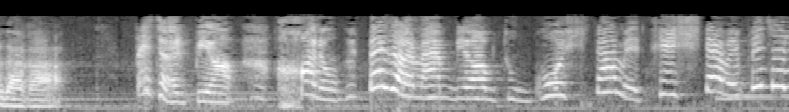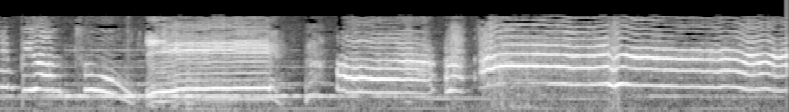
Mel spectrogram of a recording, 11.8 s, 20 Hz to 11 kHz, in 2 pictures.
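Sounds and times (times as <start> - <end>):
speech: 0.0 - 0.6, 1.2 - 10.2
person crying and whimpering: 6.2 - 11.8.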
